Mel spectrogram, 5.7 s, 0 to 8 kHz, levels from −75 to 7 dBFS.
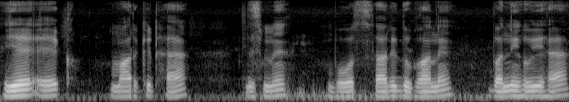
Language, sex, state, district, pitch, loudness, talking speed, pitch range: Hindi, male, Uttar Pradesh, Saharanpur, 110 Hz, -19 LUFS, 115 wpm, 110-120 Hz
